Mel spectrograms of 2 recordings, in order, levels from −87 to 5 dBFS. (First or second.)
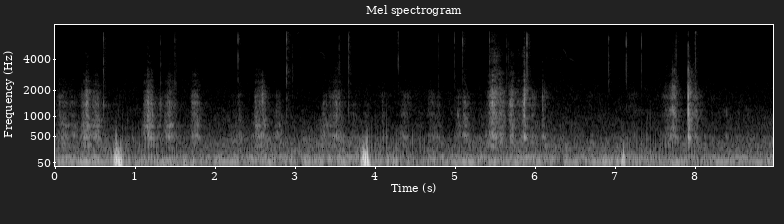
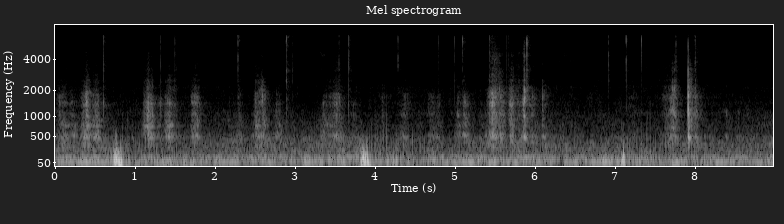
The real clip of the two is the first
